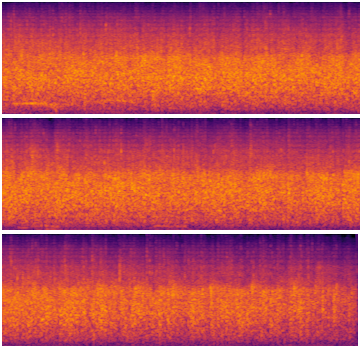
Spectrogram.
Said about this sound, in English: All right, I invite your applause as well for these people.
